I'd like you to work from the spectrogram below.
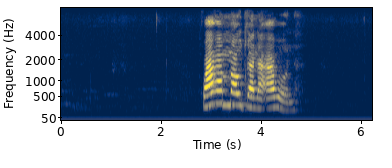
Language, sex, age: Northern Sotho, female, 18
